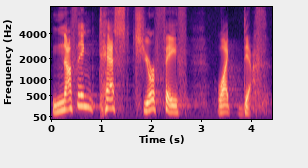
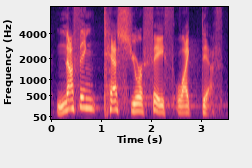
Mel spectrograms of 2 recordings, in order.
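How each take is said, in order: First: Very slow, with a pause before like death; slow, grave repetition; slower repeat. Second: Slow and weighty. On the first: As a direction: lay each word down slowly. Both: Shown as a demonstration. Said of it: "I'll say that again".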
